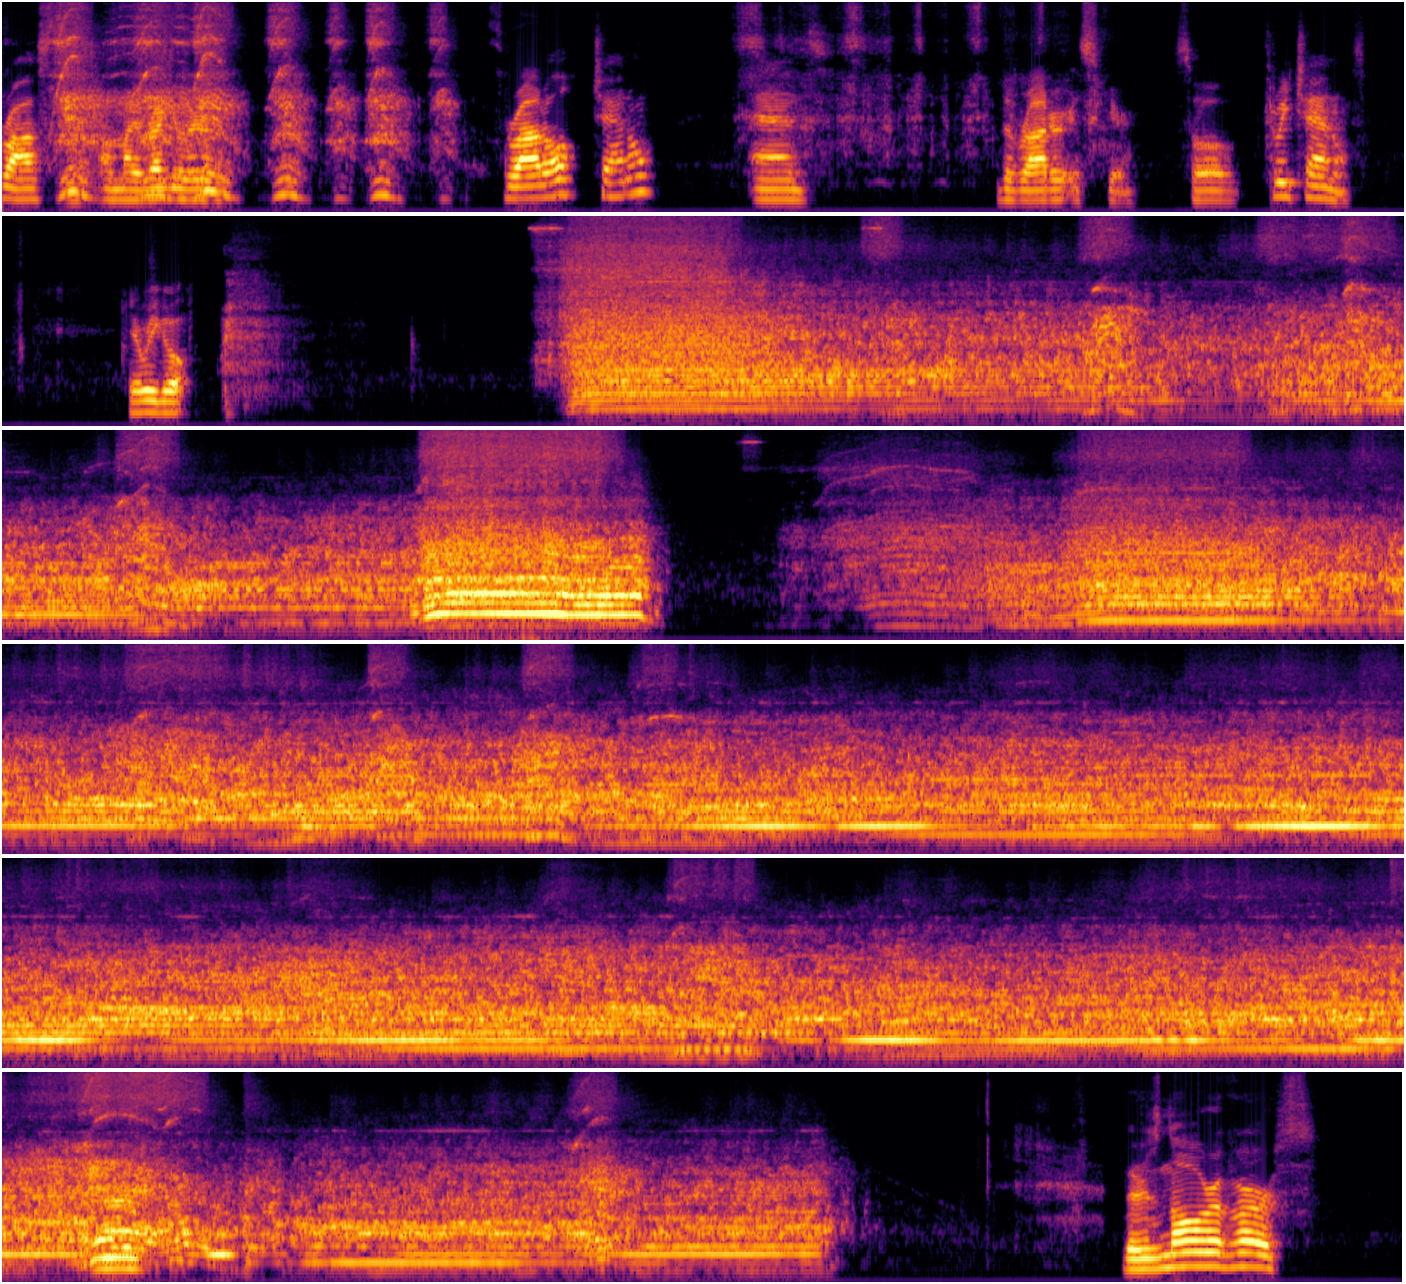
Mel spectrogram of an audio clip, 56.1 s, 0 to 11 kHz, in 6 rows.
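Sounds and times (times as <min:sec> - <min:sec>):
hovercraft motors whining: 0:00.0 - 0:03.3, 0:04.9 - 0:07.0, 0:12.9 - 0:52.6.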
